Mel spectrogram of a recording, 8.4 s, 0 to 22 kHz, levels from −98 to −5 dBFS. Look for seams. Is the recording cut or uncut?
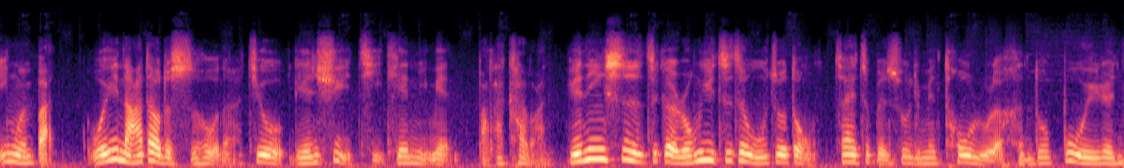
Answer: cut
